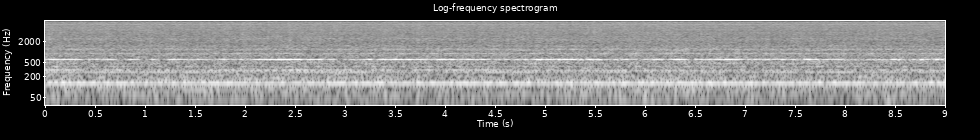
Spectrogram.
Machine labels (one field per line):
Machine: pump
